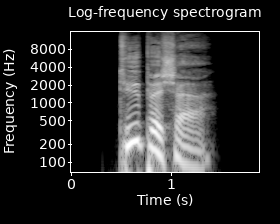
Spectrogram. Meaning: inflection of typisch: 1. strong/mixed nominative masculine singular 2. strong genitive/dative feminine singular 3. strong genitive plural
- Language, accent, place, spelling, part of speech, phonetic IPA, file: German, Germany, Berlin, typischer, adjective, [ˈtyːpɪʃɐ], De-typischer.ogg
